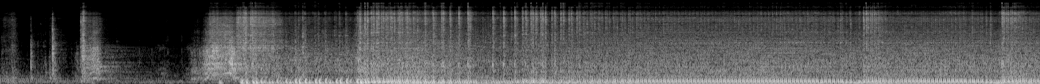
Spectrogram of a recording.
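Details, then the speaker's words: John Deere/Husqvarna/Craftsman lawn tractor with Kohler engine surging: speed rises and sags about every two seconds; fuel starvation, fix starts with replacing the fuel filter, then carburetor and jet cleaning. "So if your lawn tractor is surging like this,"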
